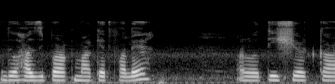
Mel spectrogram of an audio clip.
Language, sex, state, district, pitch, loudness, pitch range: Nagamese, female, Nagaland, Dimapur, 190 Hz, -16 LUFS, 185-195 Hz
